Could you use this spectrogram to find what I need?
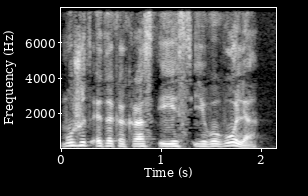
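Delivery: plain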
